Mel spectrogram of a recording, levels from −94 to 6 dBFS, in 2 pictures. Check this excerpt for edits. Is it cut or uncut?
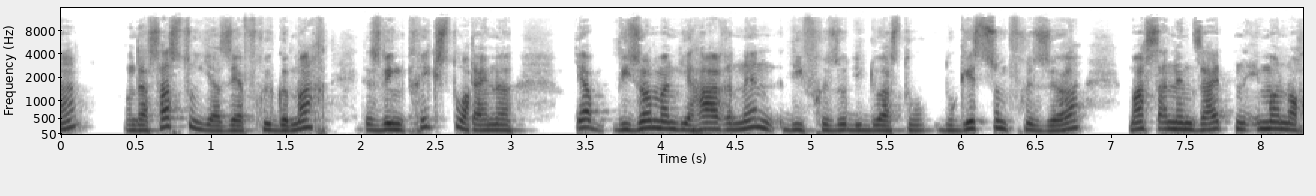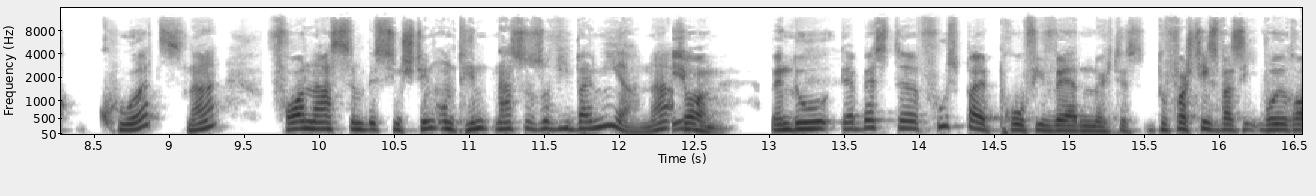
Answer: cut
